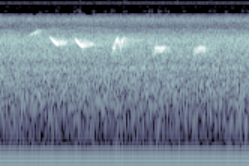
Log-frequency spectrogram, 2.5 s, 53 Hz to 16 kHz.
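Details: Blue-and-white flycatcher singing on 16 July 2016: five clear, high whistled notes, each about a third of a second apart, the phrase stepping gently downward, with steady faint hiss behind.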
